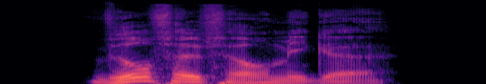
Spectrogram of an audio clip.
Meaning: inflection of würfelförmig: 1. strong/mixed nominative/accusative feminine singular 2. strong nominative/accusative plural 3. weak nominative all-gender singular
- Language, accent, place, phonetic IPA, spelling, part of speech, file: German, Germany, Berlin, [ˈvʏʁfl̩ˌfœʁmɪɡə], würfelförmige, adjective, De-würfelförmige.ogg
